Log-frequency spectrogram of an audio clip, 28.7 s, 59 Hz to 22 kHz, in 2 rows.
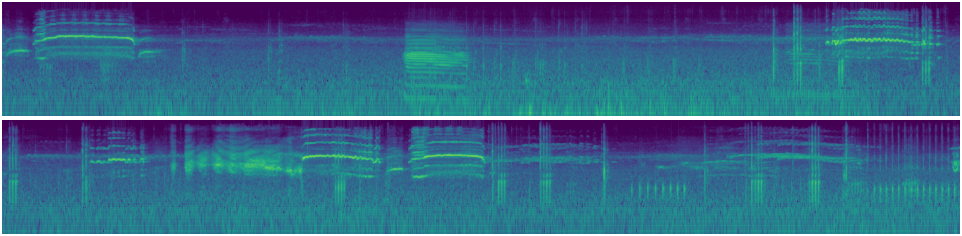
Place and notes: Laysan albatross dancing ... Sand Island ... Midway Atoll ... calls and bill clapperings ... open Sony ECM 959 one point stereo mic to Sony Minidisk ... warm ... sunny ... blustery morning ...
United States, 27 December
